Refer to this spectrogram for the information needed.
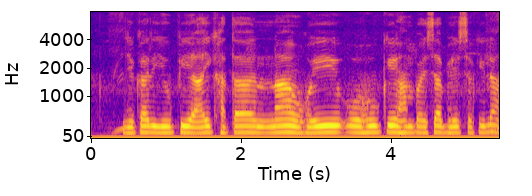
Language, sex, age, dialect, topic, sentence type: Bhojpuri, male, 25-30, Western, banking, question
